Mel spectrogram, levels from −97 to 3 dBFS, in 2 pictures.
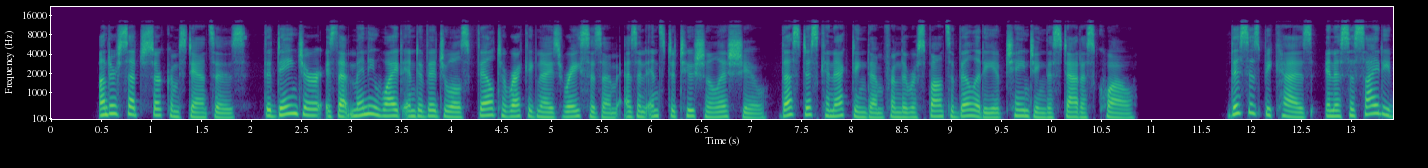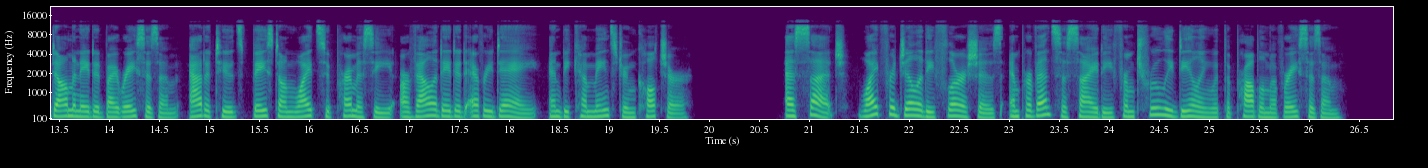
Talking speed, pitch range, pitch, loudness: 150 wpm, 160-200 Hz, 185 Hz, -24 LUFS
